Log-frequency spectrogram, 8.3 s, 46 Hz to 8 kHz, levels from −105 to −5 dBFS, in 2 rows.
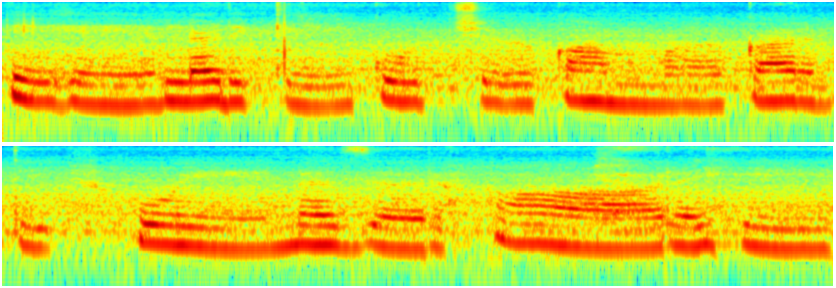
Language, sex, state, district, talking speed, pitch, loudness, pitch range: Punjabi, female, Punjab, Kapurthala, 70 wpm, 200 Hz, -18 LUFS, 185-210 Hz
